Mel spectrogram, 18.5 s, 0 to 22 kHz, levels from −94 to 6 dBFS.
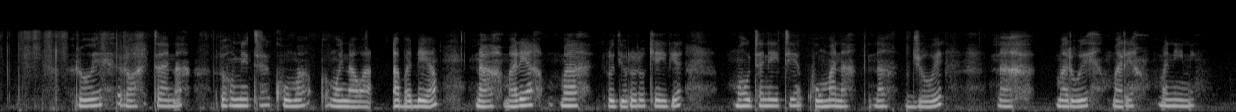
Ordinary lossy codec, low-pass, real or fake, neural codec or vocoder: none; 7.2 kHz; real; none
